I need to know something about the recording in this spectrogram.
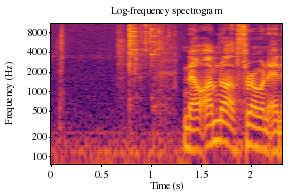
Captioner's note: glass shatters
